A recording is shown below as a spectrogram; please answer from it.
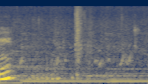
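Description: Guinea pigs milling about in a pen, making faint small squeaks and ticks. A brief human voice sound comes right at the start.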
